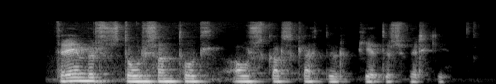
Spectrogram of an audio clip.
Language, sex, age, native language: Icelandic, male, 20-29, Icelandic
